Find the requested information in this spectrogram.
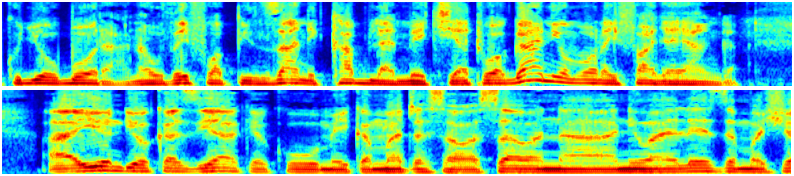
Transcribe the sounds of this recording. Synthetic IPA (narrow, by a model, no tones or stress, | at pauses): kuʄuauɓɔɾa̰nauðaifuwapinzanikablajamɛt͡ʃihatuaɠaniambaɔnaifaɲajaŋɡa | hijɔndijɔkazijakɛkumɛikamatasawasawananiwaɛlɛzɛmaʃ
